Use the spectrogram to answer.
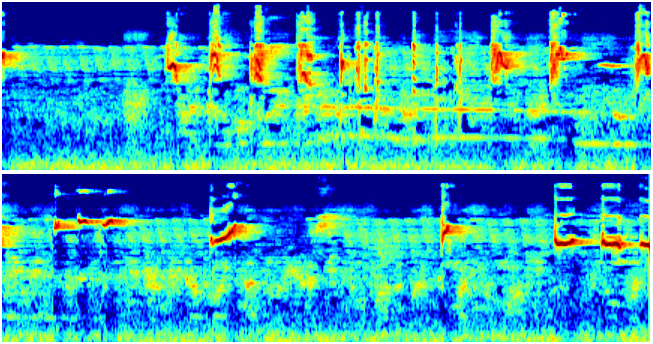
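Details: Van Hasselt's sunbird with metallic mutation singing trotol: a quick sequence of high, clipped chirps followed by spaced, rising thin whistles and sharp squeaks toward the end.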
